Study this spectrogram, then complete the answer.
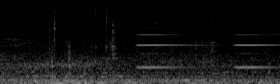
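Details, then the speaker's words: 2015 Honda Fit, push-button start with foot on brake: two brief thin whirring tones with no cranking rhythm or firing; starter spinning without engaging the engine, worsening intermittent fault, starter motor being replaced. "hear that the starter Just Wind and the car didn't start so I'm going to press the button again the car wind the car didn't start"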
